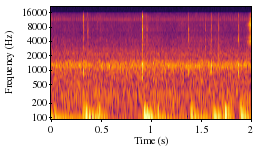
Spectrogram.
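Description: Scattered faint clicks from computer input, with several dull low knocks from handling on the desk over a steady low hum.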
